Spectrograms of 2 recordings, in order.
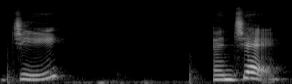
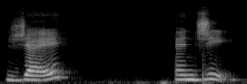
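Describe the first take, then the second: First: The letters are named with English letter sounds. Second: The letters are named with French letter sounds. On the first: "in English, we say G and J" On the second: "in French, this is J and G"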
